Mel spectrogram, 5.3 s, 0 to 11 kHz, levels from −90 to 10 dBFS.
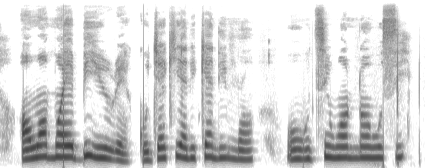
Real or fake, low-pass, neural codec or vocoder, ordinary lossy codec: real; 9.9 kHz; none; none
